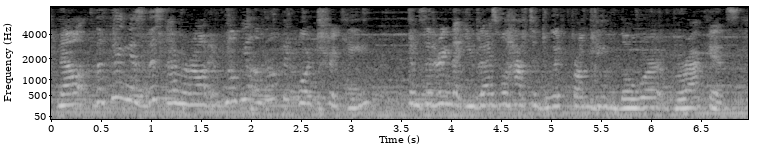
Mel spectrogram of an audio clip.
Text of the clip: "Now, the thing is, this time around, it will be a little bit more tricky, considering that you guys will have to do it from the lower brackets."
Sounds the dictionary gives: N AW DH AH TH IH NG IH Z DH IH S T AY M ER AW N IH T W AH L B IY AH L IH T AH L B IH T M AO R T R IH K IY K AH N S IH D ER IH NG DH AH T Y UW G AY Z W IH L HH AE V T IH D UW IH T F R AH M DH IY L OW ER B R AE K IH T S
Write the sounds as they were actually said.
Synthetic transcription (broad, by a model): N AW DH AH TH IH NG IH Z DH IH S T AY M ER AW N IH T W AH L B IY AH L IH T L B IH T M AO R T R IH K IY K AH N S IH D ER IH NG DH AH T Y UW G AY Z W IH L HH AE F T IH D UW IH T F R AH M DH IY L OW ER B R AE K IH T S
